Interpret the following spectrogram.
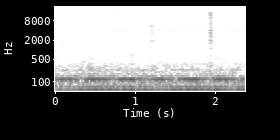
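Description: A steady low hum in the room, pulsing evenly, with a few faint clicks and one sharper click just before the end.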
